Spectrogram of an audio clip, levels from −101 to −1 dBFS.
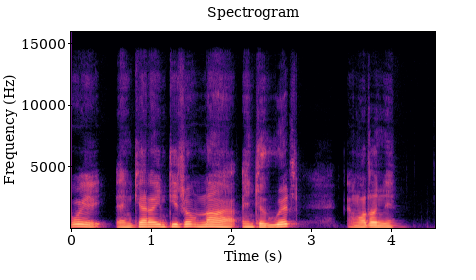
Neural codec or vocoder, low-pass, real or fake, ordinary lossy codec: codec, 44.1 kHz, 3.4 kbps, Pupu-Codec; 14.4 kHz; fake; none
